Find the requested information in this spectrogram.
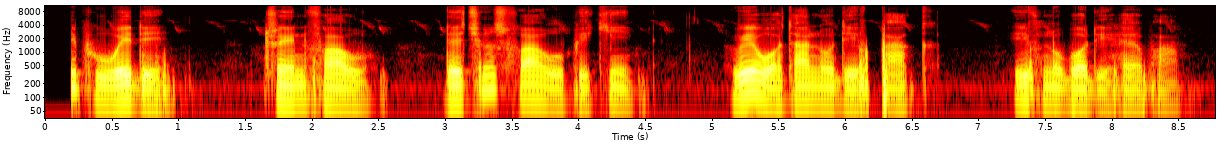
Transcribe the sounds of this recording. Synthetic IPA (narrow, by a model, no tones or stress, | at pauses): pipʰuwede | tʰɾẽnfawu | det͡ʃusfawupʰikʰĩn | wewɔtʰanõdepʰak | ifnobɔdihɛlpʰãm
